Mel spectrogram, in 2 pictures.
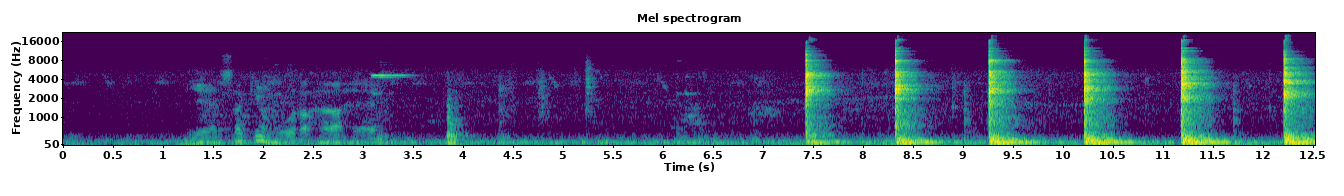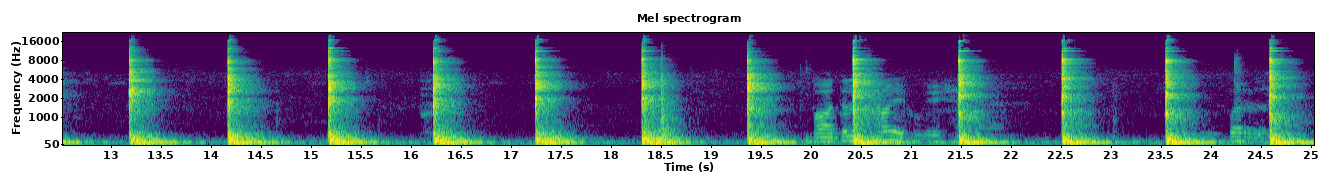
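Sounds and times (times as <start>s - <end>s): hammer striking chisel on concrete: 7.4s - 18.8s, 21.5s - 21.9s, 22.5s - 23.0s, 23.6s - 24.0s, 24.6s - 25.0s.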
